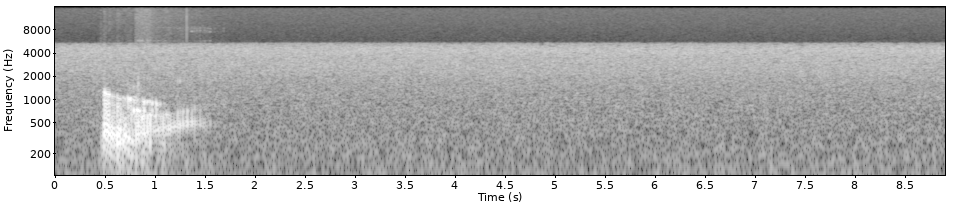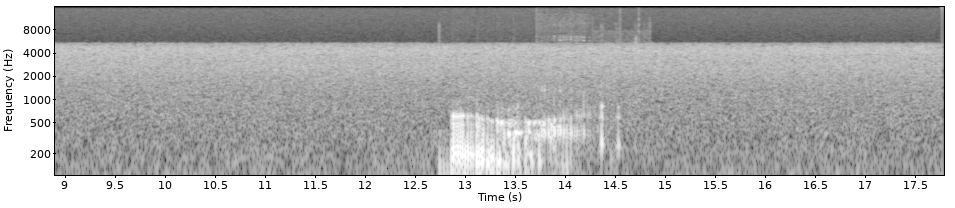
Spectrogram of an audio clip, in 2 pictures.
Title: water stomach growl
